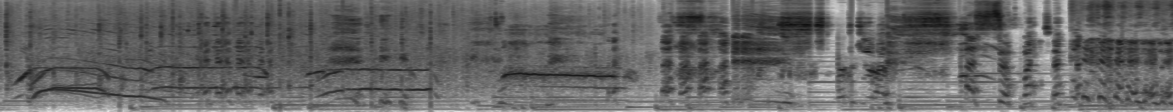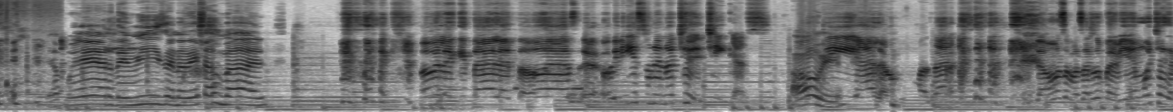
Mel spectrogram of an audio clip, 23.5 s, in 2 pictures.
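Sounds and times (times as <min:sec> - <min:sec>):
audience cheering: 0:00.0 - 0:06.8
audience applause: 0:00.0 - 0:08.0
laughter: 0:00.0 - 0:12.5, 0:15.1 - 0:18.1, 0:20.5 - 0:22.9
speech: 0:08.0 - 0:23.4.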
